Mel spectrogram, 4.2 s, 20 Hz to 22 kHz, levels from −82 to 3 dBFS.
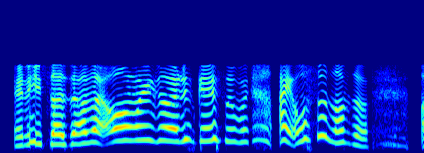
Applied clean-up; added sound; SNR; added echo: neural mask model Resemble Enhance denoiser.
